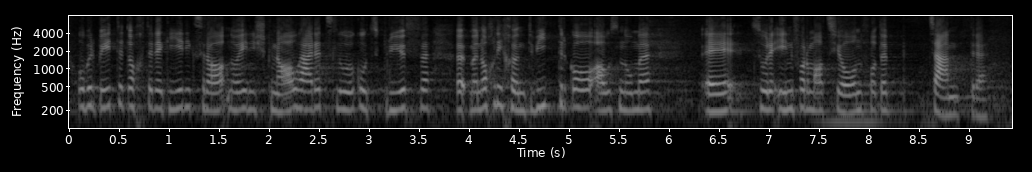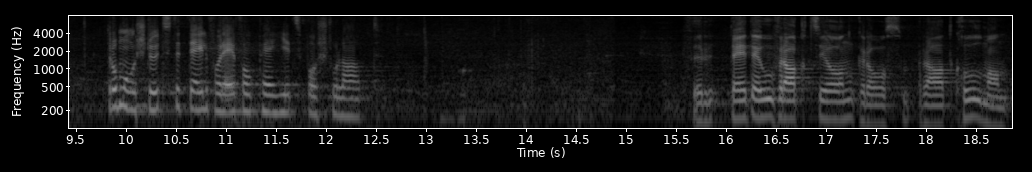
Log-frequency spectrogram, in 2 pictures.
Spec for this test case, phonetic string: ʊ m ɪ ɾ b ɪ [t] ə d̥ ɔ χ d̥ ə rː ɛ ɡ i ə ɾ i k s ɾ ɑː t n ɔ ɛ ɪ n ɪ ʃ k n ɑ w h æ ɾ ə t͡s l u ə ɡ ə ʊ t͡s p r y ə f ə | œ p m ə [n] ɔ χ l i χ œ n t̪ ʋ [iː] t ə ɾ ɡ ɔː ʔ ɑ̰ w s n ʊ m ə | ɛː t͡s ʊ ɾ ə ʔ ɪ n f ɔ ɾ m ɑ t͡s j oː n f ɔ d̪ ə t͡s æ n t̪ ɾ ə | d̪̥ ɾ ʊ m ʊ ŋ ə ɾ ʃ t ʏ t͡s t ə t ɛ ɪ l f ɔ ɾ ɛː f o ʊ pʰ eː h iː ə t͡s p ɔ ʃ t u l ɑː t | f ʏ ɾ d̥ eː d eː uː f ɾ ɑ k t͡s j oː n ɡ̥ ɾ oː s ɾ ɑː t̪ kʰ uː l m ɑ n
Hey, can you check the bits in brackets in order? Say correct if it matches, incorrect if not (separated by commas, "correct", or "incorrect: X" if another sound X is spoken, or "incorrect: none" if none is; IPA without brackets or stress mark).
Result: correct, correct, incorrect: i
